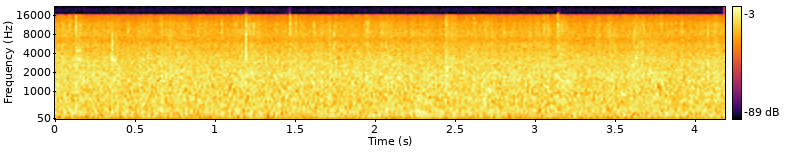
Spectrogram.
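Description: Steady rain falling, an even hiss throughout, with a few faint ticks.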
